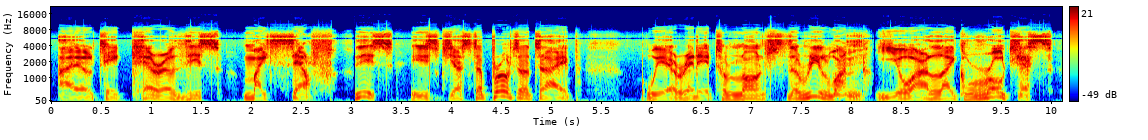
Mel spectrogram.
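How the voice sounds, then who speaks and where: A grandiose arcade villain with a lively, swinging pitch and measured pace. He sounds theatrical and menacing, haughty throughout, in a close, dry recording. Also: no echo, exaggerated voice. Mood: cold, menacing. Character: grandiose, menacing male villain mastermind plotting world conquest. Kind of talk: arcade game voice acting.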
